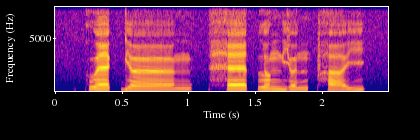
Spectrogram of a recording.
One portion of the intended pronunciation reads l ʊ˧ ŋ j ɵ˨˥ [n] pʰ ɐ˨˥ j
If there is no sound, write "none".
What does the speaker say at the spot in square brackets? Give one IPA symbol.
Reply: n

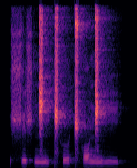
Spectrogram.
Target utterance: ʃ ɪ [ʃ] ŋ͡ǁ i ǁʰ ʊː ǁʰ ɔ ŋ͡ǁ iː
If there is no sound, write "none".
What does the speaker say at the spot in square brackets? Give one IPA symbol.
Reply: ʃ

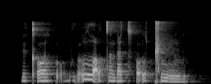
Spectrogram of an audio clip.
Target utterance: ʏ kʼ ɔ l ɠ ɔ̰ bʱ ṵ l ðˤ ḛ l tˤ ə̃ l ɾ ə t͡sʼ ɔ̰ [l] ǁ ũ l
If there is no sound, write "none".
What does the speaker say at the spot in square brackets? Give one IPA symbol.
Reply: l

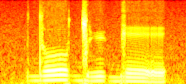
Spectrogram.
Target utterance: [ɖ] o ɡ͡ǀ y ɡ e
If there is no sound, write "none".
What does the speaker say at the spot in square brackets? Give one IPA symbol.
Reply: d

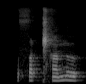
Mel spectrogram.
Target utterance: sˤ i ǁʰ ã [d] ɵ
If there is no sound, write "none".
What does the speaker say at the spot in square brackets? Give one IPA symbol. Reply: n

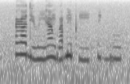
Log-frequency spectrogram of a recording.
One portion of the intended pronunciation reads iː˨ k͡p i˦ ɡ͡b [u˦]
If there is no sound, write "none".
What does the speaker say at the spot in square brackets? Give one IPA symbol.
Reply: u˦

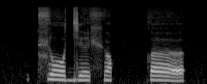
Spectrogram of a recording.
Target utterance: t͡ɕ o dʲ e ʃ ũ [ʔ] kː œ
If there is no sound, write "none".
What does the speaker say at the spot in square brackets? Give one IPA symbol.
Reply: q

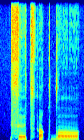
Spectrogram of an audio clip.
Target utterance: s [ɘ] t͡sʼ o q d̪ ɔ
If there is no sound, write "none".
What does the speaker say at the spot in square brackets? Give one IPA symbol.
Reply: ɘ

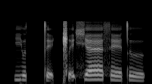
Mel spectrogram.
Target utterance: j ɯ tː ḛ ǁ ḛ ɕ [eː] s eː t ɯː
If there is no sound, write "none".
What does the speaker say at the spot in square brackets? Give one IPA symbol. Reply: ɛː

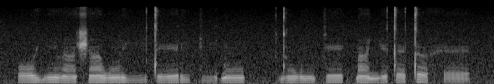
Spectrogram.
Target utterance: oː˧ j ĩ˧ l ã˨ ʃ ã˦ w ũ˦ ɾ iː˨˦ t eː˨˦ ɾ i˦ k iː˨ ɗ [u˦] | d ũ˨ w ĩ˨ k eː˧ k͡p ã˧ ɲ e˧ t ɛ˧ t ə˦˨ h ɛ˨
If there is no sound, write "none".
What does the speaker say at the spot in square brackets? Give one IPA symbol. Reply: ũ˦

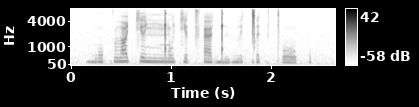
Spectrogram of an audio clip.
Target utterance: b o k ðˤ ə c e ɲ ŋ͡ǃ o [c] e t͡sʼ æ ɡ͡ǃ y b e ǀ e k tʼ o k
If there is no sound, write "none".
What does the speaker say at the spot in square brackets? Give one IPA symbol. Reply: c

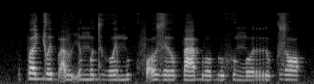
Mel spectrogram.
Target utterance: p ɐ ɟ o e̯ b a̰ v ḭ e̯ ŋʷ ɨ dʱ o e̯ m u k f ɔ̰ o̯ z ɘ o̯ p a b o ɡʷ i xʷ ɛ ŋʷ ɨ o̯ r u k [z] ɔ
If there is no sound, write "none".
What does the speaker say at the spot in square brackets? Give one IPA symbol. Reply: z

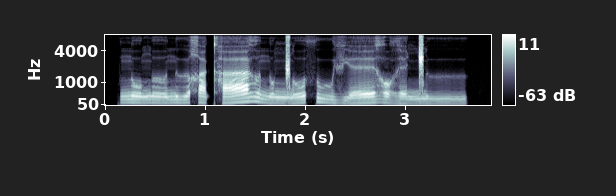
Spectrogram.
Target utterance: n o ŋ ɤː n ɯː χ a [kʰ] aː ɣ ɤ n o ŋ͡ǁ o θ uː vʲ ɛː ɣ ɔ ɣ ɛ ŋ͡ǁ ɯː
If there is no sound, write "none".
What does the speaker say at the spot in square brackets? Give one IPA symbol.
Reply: kʰ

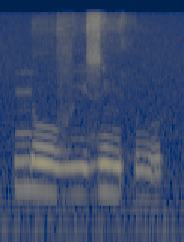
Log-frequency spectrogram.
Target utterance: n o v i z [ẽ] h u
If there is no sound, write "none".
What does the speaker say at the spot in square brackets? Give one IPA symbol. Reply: ĩ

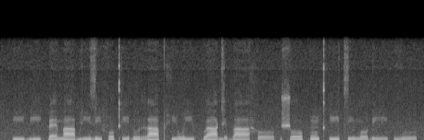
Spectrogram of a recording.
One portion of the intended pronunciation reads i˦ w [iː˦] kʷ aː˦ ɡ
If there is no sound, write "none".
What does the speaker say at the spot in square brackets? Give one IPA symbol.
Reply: iː˦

